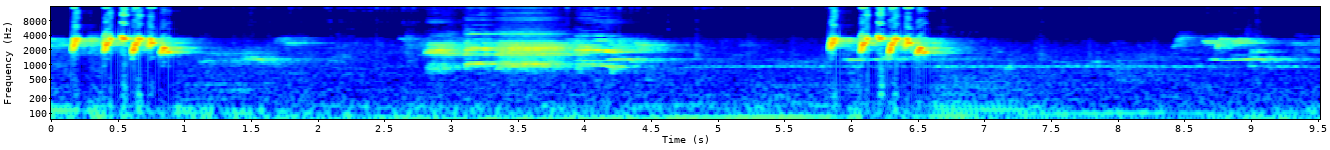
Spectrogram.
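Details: Red-whiskered bulbul repeating a popular 'pad kuay tiew' or 'mae bot' song phrase: two bursts of rapid, ringing whistled notes about six seconds apart. Between them come a harsh, noisy chattering and a faint steady tone.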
